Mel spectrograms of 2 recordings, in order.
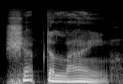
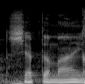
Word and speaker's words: Chapdelaine: Just darling, I've got to get this one right because it's a French pronunciation, the surname here. So it's Chloe Chapdelaine. – Chapdelaine.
